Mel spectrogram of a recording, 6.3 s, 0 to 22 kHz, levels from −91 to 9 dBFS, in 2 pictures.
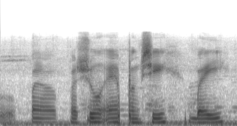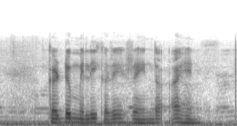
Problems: constant background noise, echo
